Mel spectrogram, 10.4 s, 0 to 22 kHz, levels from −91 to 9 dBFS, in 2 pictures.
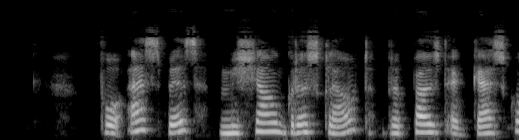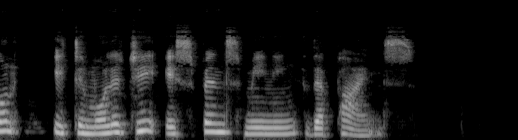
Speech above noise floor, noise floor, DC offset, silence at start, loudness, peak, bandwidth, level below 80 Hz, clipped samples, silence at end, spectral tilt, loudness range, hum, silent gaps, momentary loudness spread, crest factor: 37 dB; -60 dBFS; under 0.1%; 1.05 s; -23 LUFS; -6 dBFS; 9 kHz; -66 dBFS; under 0.1%; 1.1 s; -4.5 dB/octave; 5 LU; none; 5.67-5.72 s; 11 LU; 18 dB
